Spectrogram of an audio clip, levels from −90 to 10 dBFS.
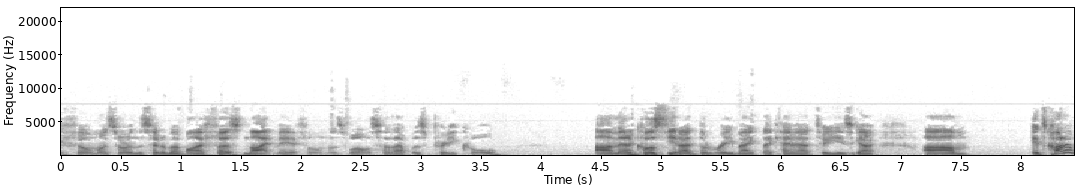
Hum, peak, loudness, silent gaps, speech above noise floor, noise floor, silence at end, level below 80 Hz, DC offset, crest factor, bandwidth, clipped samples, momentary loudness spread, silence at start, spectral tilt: none; -10 dBFS; -29 LUFS; none; 35 dB; -64 dBFS; 0 s; -70 dBFS; under 0.1%; 20 dB; 10.5 kHz; under 0.1%; 13 LU; 0 s; -4.5 dB/octave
